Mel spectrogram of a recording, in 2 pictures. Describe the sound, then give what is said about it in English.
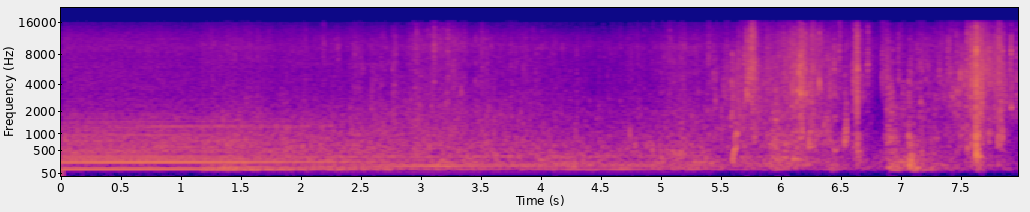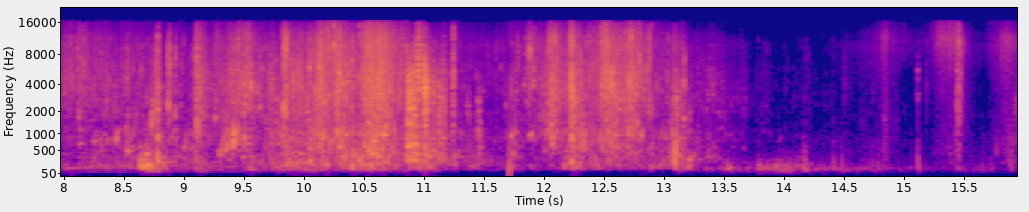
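A boat engine drones low and steady, then water slaps and splashes loudly against the hull in irregular bursts as it crosses choppy water on the York River, heading from Gloucester Point to Goodwin Island on a breezy, warm day, before settling quieter near the end. “All right, we're heading out down the York River from Gloucester Point over to Goodwin Island to go check out some ghost forests on the island.”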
